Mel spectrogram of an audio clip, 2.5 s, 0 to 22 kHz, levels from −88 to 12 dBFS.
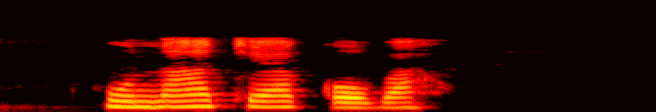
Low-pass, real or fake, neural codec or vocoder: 5.4 kHz; fake; vocoder, 44.1 kHz, 128 mel bands every 256 samples, BigVGAN v2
